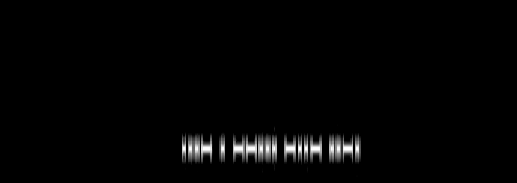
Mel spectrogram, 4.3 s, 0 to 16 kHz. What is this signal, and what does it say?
Morse code, heard as a keyed tone, about 41 wpm, 700 Hz. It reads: VE7XF
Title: DXCC-100 Call Signs - 5 Characters - Repeated 2x - 45wpm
